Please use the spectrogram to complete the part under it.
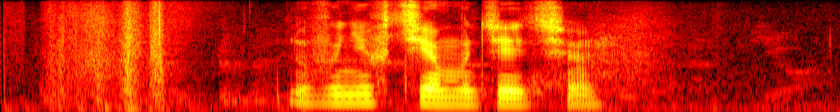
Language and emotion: Russian, neutral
